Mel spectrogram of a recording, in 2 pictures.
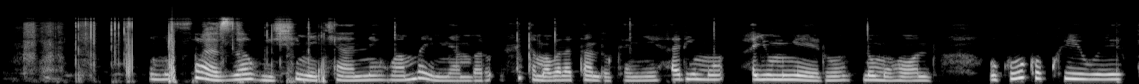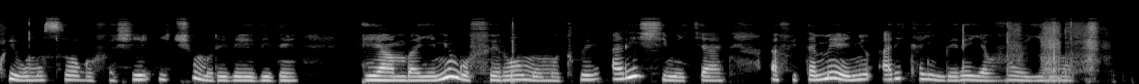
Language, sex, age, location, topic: Kinyarwanda, female, 18-24, Kigali, health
